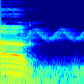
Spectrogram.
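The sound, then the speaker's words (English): A car alarm goes off, a warbling electronic tone that swings repeatedly up and down in pitch, following straight on from a brief voice at the very start. “the car alarm that I'm breaking into went off”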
